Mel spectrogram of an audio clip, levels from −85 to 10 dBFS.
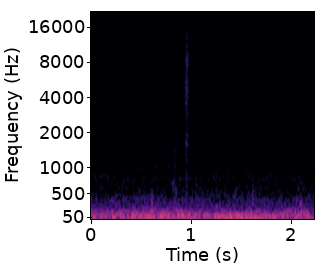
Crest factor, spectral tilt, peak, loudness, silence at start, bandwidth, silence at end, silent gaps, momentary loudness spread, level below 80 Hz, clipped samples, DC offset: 12 dB; -8 dB/octave; -28 dBFS; -44 LUFS; 0 s; 9.8 kHz; 0 s; none; 4 LU; -42 dBFS; under 0.1%; under 0.1%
